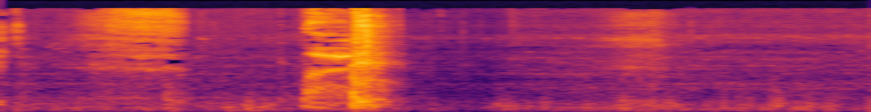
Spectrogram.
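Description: A man's loud, breathy sigh just under two seconds in, after a brief hiss of handling noise.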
